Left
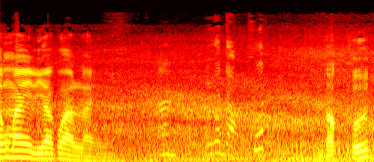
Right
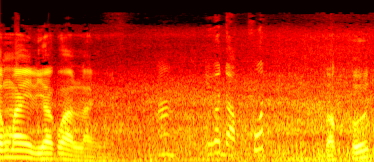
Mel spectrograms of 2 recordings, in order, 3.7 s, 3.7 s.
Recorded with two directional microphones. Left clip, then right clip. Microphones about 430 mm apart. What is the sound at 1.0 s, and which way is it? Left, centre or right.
Speech, centre.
